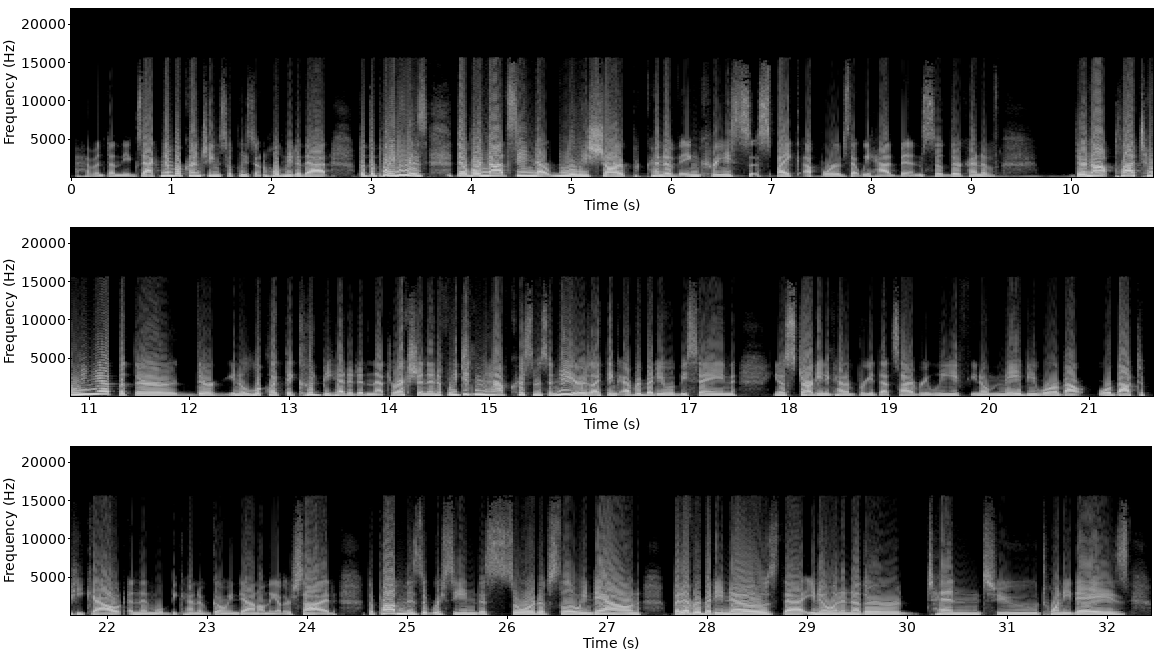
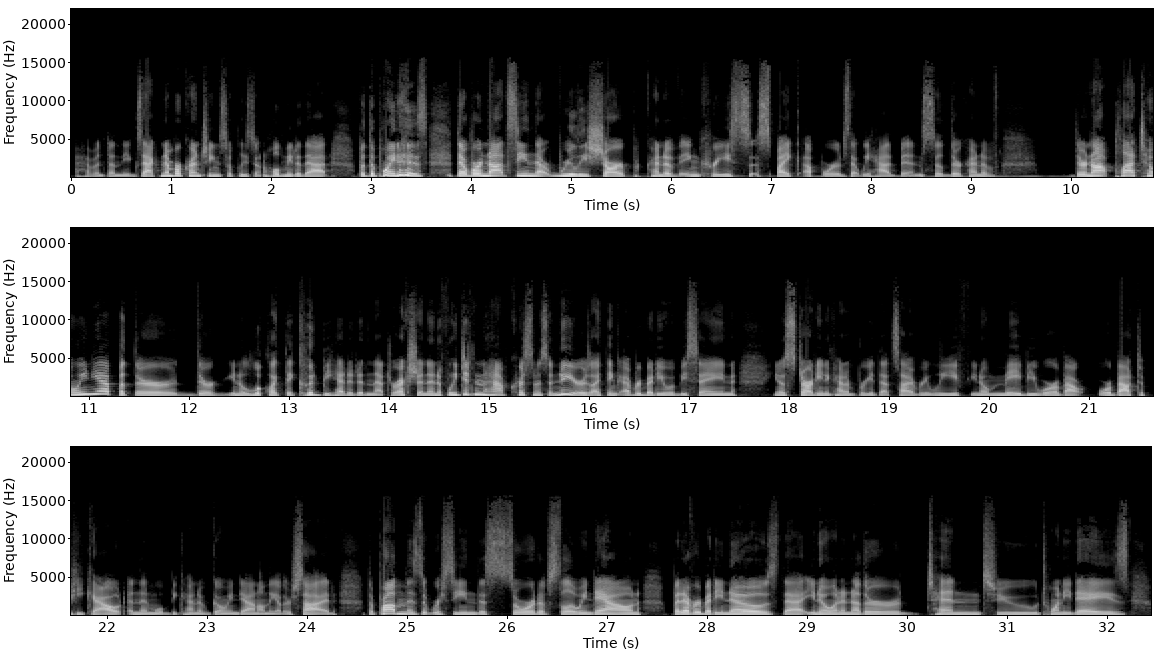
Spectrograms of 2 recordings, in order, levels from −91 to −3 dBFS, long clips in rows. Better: second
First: distortion; heavy; 13% of the sound clipped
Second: none

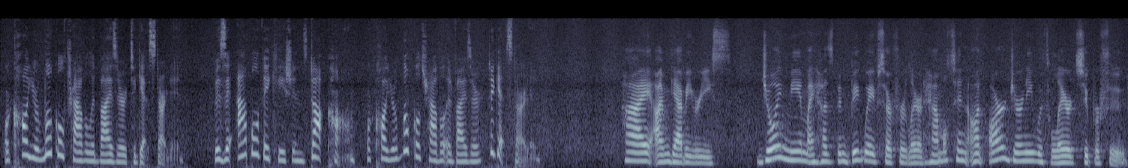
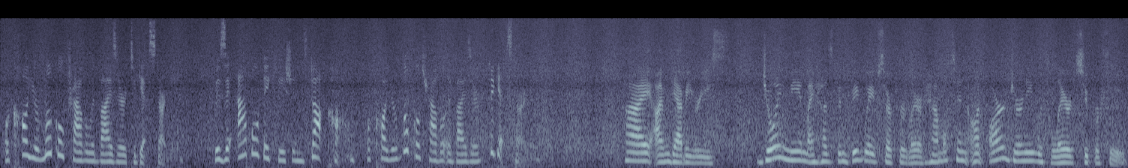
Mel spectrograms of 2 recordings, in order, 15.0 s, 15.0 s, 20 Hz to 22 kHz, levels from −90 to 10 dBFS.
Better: first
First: hiss; faint; throughout; 20 dB below the speech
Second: hiss; loud; throughout; 8 dB below the speech

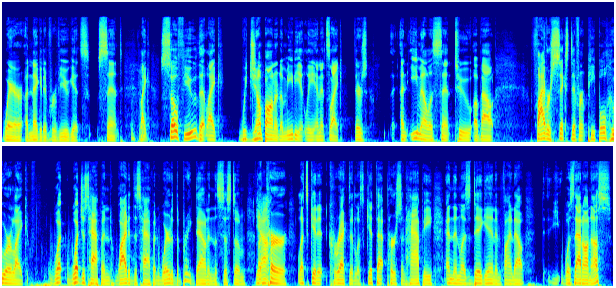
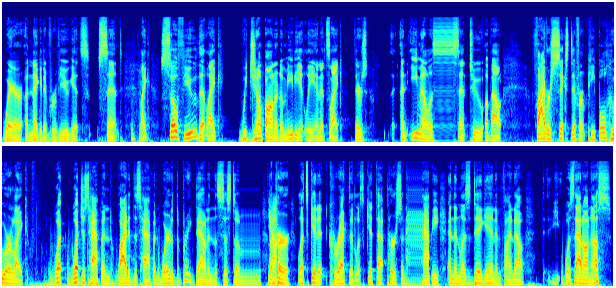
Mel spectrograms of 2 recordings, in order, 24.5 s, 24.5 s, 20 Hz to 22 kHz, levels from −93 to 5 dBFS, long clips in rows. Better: first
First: none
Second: audio freezing; at 8.5 s, at 17 s and at 20 s

